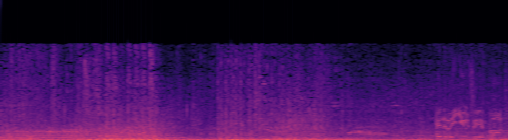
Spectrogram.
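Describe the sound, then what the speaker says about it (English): Dense, continuous gunfire and explosions from a team deathmatch video game, with rapid bursts and booms layered thickly throughout. "Explosion incoming, take cover."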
